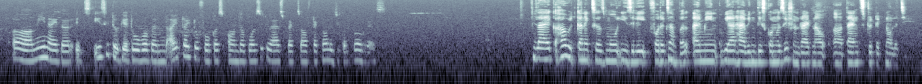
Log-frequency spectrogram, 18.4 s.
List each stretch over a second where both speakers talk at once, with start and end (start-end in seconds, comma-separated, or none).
none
